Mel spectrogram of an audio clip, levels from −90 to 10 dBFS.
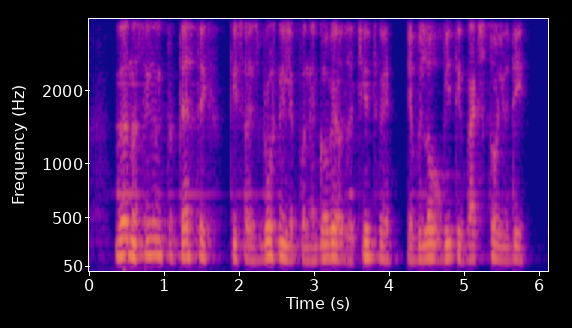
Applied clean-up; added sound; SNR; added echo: neural mask model DeepFilterNet 3.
